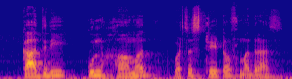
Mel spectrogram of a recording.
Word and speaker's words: Kunhahammad: Section clause D का ही दूसरा judgement है, कादरी कुन अहमद versus state of Madras. इसका जो नाम है थोड़ा सा मैं प्रोनाउंसिएशन आपको बता देता हूँ। कुन अहमद, KUNHAHAMMAD, कादरी कुन अहमद versus state of Madras 1960 supreme court.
